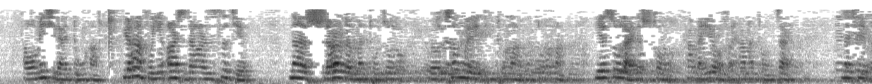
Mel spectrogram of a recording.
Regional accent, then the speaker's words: Wuhan, Hubei, China; 我来自中国的武汉，跟我们的刘牧师是老乡

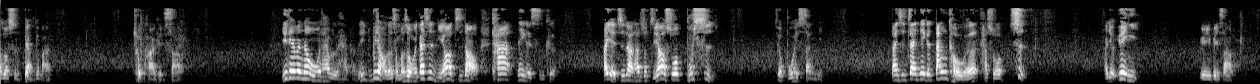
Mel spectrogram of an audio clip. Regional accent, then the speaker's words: China; 我们中国人骂黑人叫黑鬼，对不对？

